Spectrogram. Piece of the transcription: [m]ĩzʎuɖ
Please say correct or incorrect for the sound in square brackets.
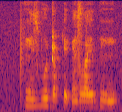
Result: incorrect: pʰ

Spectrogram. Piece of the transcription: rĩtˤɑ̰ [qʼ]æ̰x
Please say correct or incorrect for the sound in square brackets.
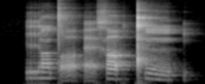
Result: incorrect: ʔ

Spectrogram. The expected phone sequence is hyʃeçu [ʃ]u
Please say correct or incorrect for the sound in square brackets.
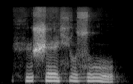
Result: incorrect: z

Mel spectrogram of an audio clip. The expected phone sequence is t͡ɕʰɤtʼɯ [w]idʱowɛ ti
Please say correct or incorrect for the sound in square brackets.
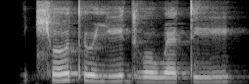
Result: incorrect: j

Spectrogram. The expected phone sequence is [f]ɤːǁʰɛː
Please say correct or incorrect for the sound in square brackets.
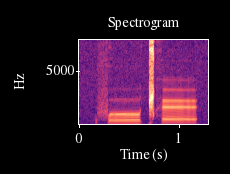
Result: correct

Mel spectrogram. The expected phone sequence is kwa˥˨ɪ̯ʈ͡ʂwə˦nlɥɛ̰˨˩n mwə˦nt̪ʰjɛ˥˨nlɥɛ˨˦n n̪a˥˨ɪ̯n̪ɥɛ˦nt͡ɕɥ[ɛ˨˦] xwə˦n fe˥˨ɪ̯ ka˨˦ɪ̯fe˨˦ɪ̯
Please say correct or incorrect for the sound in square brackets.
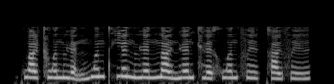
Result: correct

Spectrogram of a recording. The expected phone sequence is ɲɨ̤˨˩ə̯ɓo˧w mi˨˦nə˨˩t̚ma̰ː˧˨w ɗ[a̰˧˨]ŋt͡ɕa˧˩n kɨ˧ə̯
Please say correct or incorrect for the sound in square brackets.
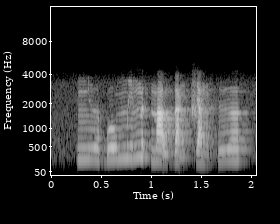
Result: correct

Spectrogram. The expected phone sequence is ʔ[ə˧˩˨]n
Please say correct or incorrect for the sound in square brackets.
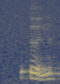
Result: correct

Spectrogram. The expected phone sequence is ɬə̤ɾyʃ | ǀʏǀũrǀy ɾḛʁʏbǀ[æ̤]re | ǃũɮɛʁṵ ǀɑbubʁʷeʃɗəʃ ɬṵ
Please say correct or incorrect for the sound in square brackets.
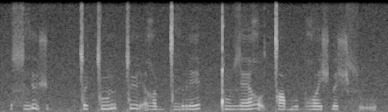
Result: incorrect: ə̤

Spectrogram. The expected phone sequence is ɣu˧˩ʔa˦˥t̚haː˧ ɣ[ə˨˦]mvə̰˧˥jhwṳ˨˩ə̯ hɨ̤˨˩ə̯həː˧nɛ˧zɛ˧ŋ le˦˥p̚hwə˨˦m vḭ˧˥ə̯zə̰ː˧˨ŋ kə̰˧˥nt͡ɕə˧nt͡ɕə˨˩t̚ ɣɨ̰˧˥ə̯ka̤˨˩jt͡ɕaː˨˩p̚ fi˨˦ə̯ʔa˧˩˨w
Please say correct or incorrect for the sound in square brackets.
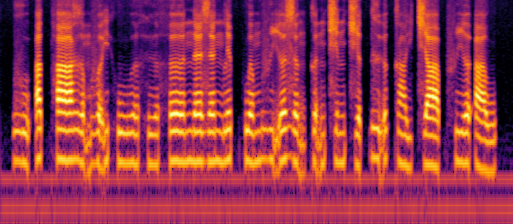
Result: incorrect: ə̰˧˨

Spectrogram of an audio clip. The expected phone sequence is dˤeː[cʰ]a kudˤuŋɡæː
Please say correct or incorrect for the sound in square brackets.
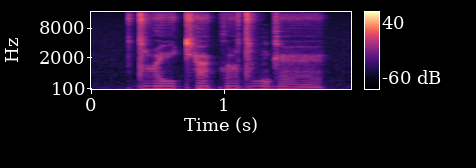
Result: correct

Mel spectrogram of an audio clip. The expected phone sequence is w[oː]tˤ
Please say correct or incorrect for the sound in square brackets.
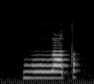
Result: correct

